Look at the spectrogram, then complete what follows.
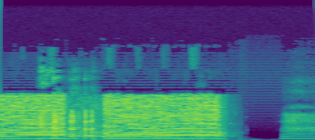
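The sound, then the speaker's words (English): A loud, sustained truck air horn blares for about two seconds with a brief warble in the middle, then cuts off before a second horn blast begins. “The honking will continue either. Until freedom improves.”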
